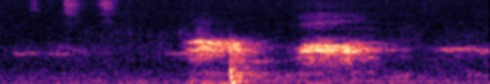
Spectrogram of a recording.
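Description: Two short, harsh bird calls about half a second apart, in the manner of a crow cawing.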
